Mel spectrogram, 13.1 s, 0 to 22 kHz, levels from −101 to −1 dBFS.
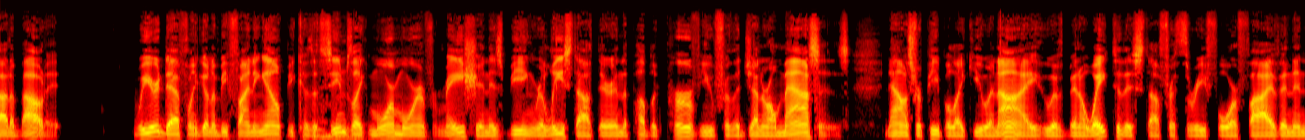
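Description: At 1.94, 8.15 and 11.16 s the speech has a repeated buffer. Fresh audio reached the output late, so the last block played again, twice at the first two points and once at the third. Each block is about 5.3 ms, which fits a 256-sample buffer, so the repeats are heard as a brief buzzy click rather than a stutter. Unlike a dropout, the gap is filled with repeated sound instead of silence.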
